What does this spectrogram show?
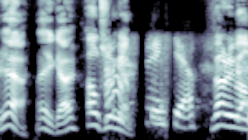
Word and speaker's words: Altrincham: at, I'm going to say it wrong, but Altrincham Market. Altrincham, yeah, there you go. Altrincham. Oh, thank you. Very well known to us. Not far from Nantwich, actually. Actually, it is, yeah. Yes, that's excellent. Well, Altrincham is very close to Manchester, Tarin, and as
